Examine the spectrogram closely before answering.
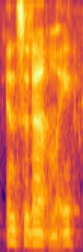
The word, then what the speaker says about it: incidentally: sub um and then as we mentioned we have a couple of different options here at the end for the a-l-l-y either ali or just lee incidentally once you can say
